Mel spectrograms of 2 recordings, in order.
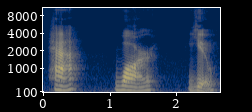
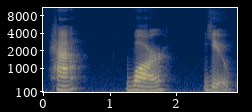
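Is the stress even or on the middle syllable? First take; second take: even; even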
